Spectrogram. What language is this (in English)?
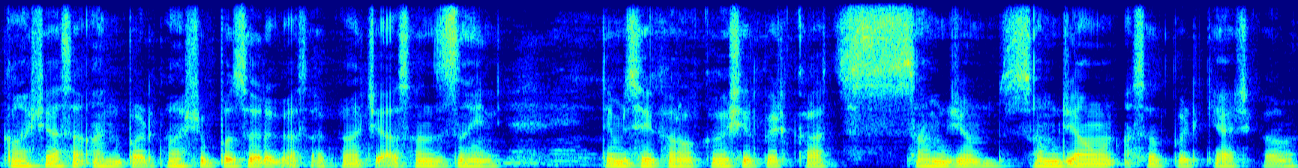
Kashmiri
